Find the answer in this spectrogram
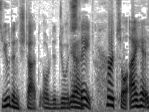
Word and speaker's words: Herzl: Herzl. I had said the name wrong. Franz Rosenzweig was cooperated with Buber on the writing of the translating of the scriptures into. It's Theodor Herzl who wrote the Judenstaat, the Jewish state, due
